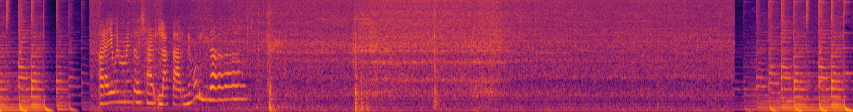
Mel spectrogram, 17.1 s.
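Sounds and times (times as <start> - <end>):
food sizzling in a pot: 1.8 - 14.7.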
